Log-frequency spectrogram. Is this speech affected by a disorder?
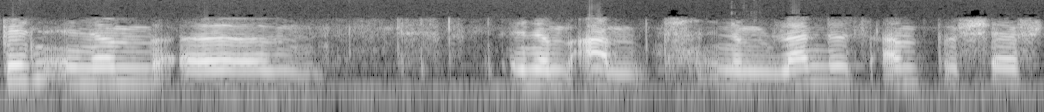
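Yes: congenital spastic paralysis; spastic paralysis since birth, mainly in hands, writing or holding full glass looks drunk.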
